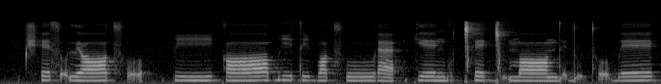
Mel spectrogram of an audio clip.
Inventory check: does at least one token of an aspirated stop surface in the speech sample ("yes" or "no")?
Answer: yes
